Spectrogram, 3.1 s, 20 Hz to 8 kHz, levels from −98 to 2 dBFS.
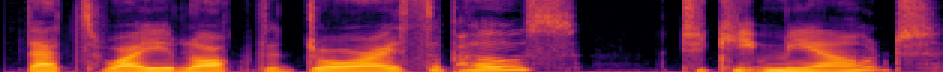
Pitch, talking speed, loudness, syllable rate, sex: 250 Hz, 210 wpm, -17 LUFS, 5.6 syllables/s, female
